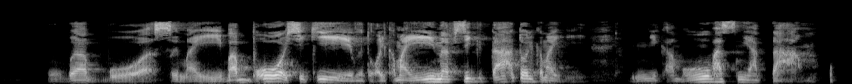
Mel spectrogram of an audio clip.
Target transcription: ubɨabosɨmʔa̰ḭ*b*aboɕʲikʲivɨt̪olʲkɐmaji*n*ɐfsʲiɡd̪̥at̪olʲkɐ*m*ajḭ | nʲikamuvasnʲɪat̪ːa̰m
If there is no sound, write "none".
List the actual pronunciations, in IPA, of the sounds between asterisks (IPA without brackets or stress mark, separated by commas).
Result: b, n, m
